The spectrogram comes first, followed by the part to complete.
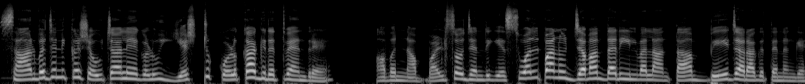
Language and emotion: Kannada, sad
